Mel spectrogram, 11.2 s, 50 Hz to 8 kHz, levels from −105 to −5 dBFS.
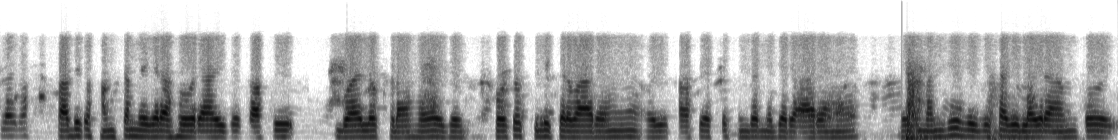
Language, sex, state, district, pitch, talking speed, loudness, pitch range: Hindi, male, Bihar, Jamui, 125 Hz, 215 wpm, -17 LUFS, 120-130 Hz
